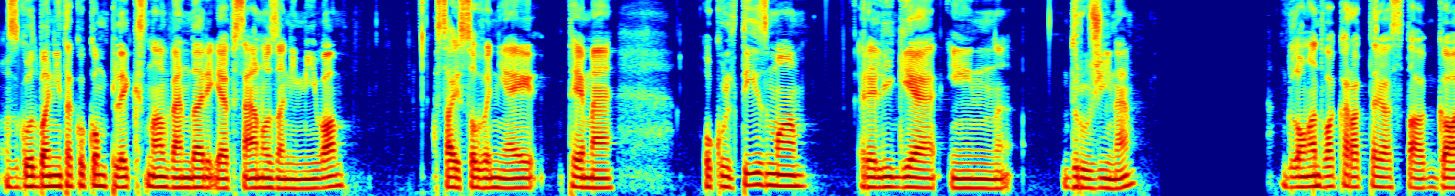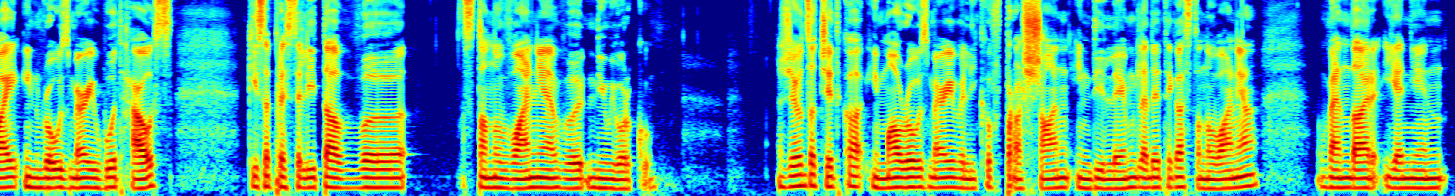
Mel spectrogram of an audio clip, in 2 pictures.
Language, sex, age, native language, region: Slovenian, male, 18-29, Slovenian, Drava region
